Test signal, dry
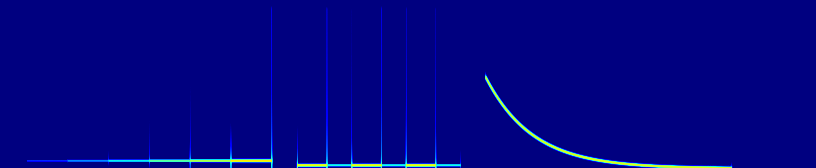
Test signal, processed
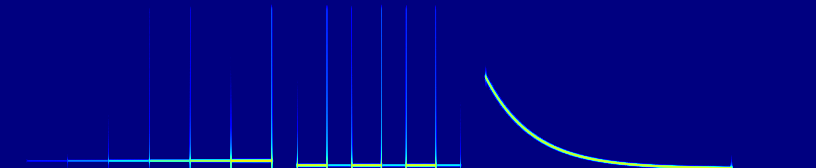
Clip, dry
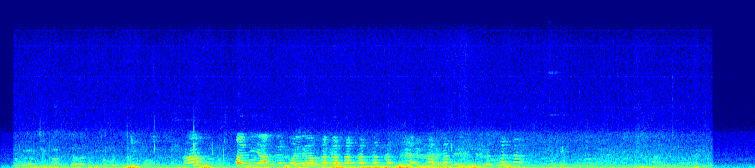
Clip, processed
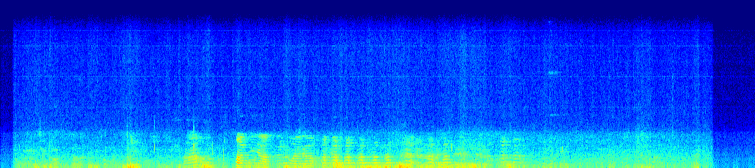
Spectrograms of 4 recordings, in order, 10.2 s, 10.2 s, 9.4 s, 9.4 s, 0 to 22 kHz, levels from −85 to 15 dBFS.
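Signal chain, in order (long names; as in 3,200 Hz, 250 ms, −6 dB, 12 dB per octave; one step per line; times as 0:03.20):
ceiling on every frequency bin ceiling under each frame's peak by 19 dB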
